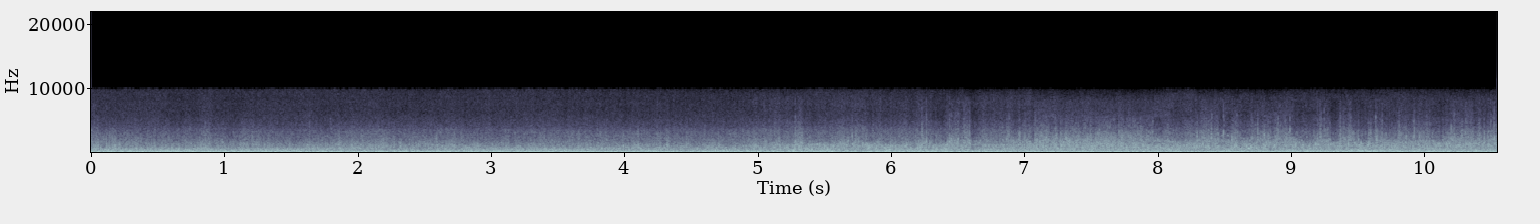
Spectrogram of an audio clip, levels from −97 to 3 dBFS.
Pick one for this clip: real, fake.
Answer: fake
